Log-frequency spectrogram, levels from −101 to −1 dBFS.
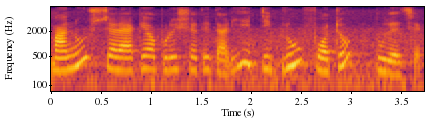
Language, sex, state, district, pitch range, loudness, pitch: Bengali, female, West Bengal, North 24 Parganas, 230-290 Hz, -19 LUFS, 240 Hz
